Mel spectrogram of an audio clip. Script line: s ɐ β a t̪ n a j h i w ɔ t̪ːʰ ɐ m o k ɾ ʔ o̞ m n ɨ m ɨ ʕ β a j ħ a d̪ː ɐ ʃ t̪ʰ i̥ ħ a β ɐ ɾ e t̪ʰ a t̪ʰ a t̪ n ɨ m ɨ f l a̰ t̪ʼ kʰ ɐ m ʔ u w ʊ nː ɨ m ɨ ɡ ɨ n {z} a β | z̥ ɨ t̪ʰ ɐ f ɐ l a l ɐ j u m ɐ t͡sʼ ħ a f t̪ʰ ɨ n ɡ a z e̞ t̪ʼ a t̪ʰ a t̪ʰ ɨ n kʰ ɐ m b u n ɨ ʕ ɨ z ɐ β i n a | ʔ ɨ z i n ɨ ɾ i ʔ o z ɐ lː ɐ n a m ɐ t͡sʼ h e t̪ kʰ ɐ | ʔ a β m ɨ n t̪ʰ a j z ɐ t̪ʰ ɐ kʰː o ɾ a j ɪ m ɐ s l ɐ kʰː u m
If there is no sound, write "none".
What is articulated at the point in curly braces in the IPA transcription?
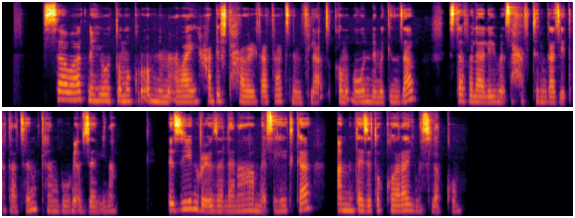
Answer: z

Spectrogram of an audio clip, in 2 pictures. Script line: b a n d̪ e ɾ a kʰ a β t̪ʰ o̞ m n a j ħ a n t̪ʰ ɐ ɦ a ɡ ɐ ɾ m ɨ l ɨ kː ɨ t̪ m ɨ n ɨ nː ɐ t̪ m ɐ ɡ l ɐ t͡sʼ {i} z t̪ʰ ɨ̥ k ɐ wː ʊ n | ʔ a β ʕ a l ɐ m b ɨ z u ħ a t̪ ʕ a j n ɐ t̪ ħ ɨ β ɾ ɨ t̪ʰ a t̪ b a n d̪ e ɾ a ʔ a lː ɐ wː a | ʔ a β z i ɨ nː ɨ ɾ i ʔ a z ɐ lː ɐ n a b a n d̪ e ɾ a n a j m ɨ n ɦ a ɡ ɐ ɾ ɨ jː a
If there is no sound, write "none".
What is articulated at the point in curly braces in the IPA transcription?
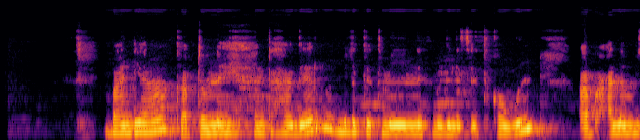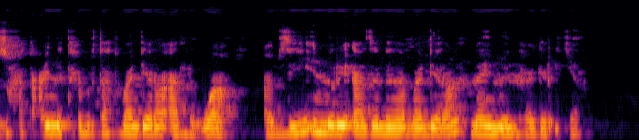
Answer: i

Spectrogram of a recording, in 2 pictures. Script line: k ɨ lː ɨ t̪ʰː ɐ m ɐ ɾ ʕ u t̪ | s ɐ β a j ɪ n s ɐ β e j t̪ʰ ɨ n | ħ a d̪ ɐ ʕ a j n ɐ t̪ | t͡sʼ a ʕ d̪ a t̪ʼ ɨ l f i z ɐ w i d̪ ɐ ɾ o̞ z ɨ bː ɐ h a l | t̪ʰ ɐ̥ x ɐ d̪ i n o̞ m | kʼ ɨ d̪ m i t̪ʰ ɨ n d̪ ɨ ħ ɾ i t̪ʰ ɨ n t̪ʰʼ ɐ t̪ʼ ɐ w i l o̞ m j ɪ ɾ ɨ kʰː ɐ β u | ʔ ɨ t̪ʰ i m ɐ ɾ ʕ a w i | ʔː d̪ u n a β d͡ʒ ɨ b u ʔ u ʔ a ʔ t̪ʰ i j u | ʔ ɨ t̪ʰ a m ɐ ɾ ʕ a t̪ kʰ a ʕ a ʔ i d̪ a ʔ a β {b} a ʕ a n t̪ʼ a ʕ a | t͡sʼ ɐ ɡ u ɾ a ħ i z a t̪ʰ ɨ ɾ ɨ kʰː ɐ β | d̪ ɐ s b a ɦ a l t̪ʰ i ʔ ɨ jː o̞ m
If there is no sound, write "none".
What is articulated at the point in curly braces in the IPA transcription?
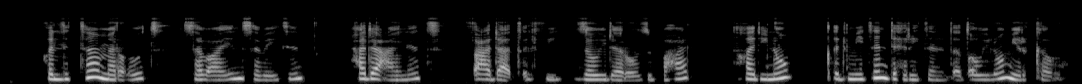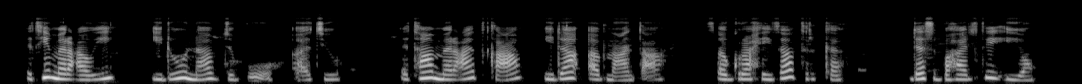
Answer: m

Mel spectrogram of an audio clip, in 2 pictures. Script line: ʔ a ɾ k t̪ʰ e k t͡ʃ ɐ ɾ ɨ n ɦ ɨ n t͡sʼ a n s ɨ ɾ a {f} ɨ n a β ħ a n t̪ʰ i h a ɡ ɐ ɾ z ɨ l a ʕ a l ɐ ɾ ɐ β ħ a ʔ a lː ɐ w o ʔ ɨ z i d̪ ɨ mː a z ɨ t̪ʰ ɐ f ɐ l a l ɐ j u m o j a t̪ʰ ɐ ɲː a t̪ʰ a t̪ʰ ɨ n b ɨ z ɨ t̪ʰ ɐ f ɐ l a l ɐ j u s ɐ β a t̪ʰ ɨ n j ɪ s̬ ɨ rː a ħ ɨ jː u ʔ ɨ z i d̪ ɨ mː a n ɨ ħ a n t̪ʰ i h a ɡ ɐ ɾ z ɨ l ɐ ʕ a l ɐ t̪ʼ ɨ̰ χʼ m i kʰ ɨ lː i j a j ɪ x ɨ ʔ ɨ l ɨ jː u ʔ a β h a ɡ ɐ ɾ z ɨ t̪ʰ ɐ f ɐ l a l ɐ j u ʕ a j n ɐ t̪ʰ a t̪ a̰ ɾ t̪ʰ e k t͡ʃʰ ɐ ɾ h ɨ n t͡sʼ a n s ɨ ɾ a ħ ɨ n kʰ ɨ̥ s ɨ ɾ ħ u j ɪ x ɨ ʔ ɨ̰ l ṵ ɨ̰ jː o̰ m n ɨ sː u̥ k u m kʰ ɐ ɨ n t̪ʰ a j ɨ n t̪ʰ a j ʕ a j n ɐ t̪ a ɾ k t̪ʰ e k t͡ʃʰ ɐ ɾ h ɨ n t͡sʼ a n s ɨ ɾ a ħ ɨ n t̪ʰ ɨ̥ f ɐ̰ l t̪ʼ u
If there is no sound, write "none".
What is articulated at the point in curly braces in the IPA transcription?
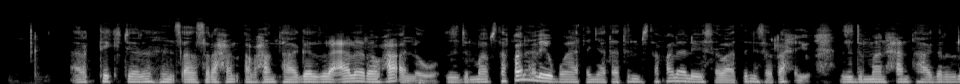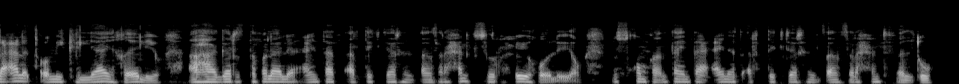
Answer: ħ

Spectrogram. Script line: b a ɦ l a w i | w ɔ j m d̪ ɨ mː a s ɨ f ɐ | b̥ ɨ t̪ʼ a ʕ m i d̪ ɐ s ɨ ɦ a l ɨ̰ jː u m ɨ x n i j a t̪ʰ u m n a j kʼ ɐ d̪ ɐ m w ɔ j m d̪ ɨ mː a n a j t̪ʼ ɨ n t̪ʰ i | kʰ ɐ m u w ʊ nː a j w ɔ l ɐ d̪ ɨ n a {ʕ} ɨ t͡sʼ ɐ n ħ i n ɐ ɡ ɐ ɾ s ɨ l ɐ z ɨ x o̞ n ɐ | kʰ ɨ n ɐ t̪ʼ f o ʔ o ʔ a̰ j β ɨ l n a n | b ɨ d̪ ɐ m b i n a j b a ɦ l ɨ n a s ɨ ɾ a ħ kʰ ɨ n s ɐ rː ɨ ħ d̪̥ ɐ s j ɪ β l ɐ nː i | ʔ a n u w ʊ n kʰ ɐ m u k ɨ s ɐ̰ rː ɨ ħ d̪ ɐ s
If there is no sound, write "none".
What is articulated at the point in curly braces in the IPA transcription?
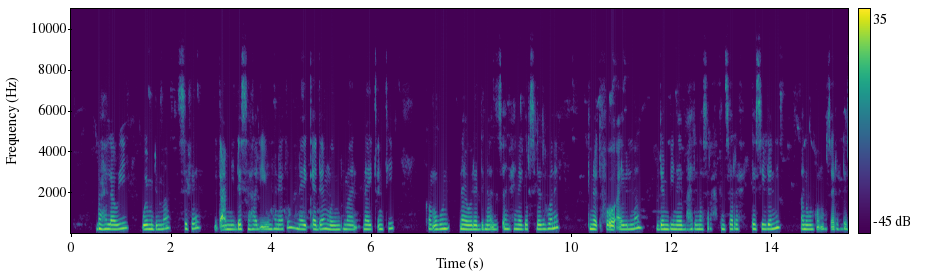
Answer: z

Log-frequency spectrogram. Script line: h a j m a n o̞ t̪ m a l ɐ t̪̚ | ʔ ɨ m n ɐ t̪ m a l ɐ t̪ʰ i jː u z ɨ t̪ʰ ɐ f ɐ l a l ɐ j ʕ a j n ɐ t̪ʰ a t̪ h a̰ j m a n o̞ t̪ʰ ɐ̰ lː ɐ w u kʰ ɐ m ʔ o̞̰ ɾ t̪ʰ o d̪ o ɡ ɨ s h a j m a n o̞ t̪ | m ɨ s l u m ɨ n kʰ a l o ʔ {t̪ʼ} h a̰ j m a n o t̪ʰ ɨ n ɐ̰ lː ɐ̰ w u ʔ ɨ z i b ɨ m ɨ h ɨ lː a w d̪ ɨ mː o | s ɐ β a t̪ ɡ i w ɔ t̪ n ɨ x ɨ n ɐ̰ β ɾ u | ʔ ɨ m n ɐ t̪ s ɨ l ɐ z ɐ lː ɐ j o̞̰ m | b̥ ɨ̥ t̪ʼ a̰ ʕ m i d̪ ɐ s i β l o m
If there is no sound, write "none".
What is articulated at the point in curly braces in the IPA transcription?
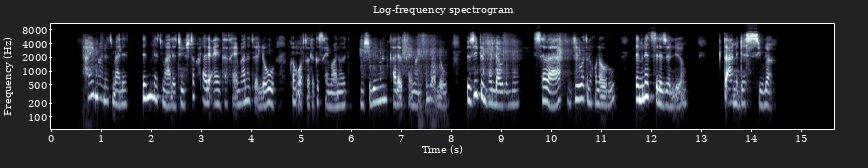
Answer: t̪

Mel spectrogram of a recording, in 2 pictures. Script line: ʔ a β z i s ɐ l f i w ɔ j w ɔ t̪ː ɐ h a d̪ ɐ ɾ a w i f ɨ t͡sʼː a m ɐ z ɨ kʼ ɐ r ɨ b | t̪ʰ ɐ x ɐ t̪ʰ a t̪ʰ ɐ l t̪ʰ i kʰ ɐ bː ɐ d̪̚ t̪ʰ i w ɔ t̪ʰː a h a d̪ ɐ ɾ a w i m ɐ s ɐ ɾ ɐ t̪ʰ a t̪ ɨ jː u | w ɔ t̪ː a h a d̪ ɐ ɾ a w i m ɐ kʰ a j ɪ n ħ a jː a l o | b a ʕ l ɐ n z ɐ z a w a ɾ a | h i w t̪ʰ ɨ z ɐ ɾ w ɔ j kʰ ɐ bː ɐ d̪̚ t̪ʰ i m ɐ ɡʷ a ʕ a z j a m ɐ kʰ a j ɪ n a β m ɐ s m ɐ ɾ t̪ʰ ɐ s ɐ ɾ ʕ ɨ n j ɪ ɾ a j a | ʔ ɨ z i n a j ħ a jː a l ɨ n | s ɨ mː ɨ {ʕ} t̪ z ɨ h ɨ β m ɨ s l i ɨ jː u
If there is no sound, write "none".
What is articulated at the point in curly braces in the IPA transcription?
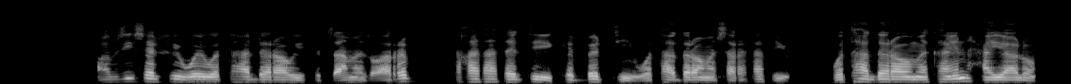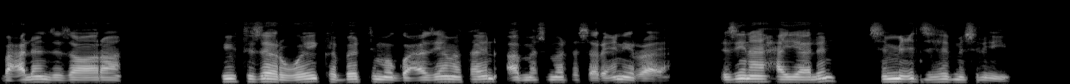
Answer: ʕ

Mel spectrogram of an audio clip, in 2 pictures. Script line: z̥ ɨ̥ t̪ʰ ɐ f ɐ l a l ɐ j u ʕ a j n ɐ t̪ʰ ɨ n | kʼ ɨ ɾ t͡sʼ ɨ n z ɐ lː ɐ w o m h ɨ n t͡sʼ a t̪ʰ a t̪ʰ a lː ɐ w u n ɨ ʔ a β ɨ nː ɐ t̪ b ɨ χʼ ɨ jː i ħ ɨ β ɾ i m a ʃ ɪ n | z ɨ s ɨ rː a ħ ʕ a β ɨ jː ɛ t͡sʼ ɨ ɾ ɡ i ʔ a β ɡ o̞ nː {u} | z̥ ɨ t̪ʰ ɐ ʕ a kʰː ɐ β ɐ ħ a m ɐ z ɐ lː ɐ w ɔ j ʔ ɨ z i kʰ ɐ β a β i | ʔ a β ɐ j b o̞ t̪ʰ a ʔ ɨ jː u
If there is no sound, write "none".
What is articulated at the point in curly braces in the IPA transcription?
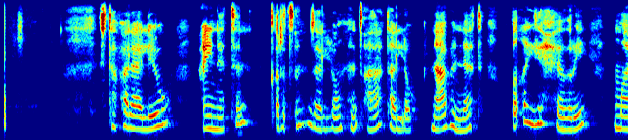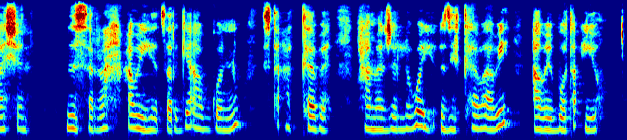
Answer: u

